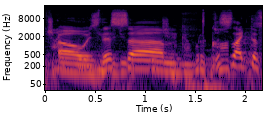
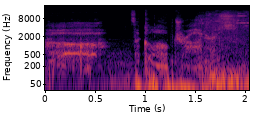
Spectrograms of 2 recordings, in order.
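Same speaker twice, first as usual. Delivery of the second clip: surprised gasp, much higher pitch, quieter; 4 dB quieter than usual. Player reading district names off the game map, gasping in surprise.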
